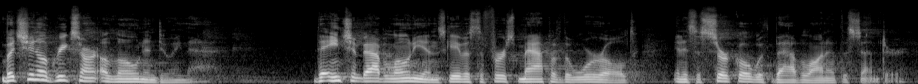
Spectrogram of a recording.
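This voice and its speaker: Guy preaching a sermon, earnest, leans hard on key words, mid pitch, echoey hall. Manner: earnest, emphatic preaching with slow stressed phrases. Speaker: pastor. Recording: reverberant hall.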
